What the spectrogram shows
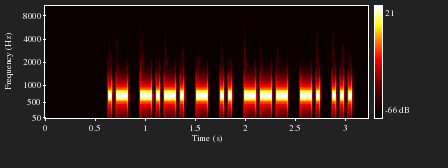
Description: Morse code, heard as a keyed tone, about 30 wpm, 700 Hz. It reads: ACTIONS
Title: Sentences from Top 1000 Words - Review Part 6 - New Word Drill - 30wpm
